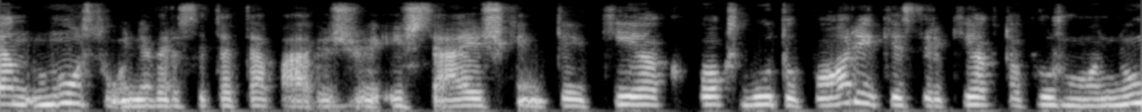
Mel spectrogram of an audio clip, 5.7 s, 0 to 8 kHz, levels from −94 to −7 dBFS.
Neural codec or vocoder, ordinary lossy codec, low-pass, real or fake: vocoder, 44.1 kHz, 128 mel bands every 256 samples, BigVGAN v2; Opus, 64 kbps; 7.2 kHz; fake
